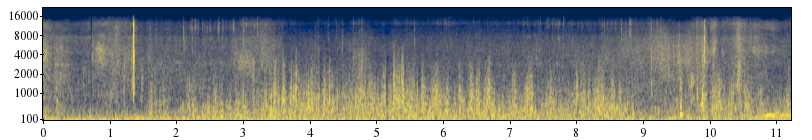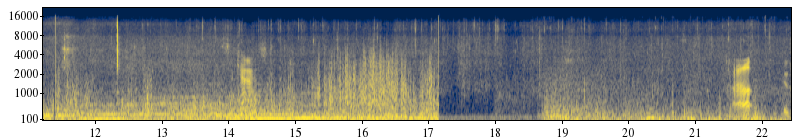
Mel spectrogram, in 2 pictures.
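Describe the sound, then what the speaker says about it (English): Wind buffets a bass fishing boat out on the water near a point with current, a steady rushing roar against the microphone that drops out briefly near the end, with voices underneath. "All this wind and current coming around this point."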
